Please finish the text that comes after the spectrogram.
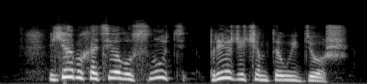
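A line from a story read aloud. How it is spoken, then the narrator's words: Timid. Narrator (Russian): робко сказал он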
